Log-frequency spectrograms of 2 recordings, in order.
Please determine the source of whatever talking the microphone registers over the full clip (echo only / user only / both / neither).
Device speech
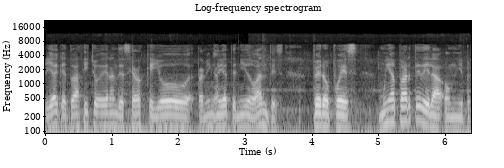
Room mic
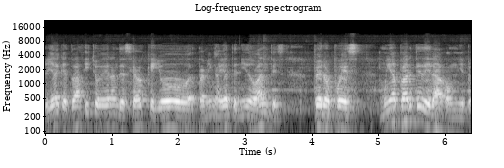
echo only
